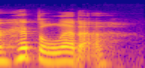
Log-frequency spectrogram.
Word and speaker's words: Hippolyta: Is it Hippolyta or Hippolyta? – Hippolyta, actually. But okay. Hippolyta is the correct pronunciation.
